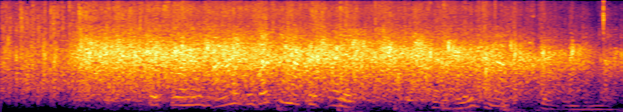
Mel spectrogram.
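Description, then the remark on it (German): Sustained applause from an audience, a dense steady wash of clapping that swells in quickly and holds strong for several seconds, with faint voices murmuring underneath before it starts to taper, welcoming two speakers on the degrowth movement and the future of technology and gadgets. “Bitte nochmal einen riesengroßen Applaus für die beiden und ganz viel Spaß.”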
